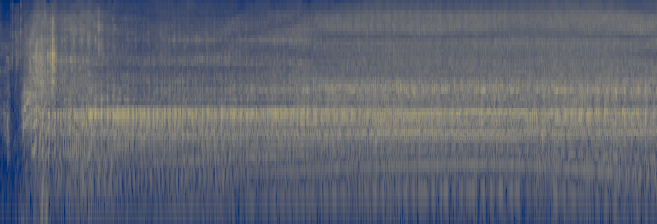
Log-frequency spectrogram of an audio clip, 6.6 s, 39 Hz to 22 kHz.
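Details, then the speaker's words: New Hangkai 18hp two-stroke outboard running, just started and not hot, with the telltale streaming water: it starts instantly into a steady, even burble with no misses or knocks. Normal idle. "It's not too hot. Shouldn't be. It's just started up."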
